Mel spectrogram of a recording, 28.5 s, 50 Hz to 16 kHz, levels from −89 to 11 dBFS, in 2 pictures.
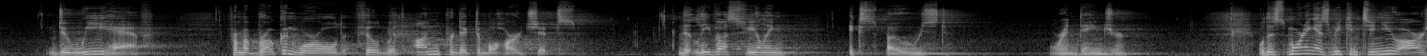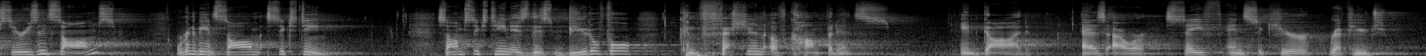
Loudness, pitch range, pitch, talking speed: -26 LUFS, 130-195 Hz, 155 Hz, 110 wpm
